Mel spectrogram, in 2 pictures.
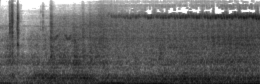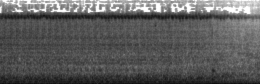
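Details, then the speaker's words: Isuzu NPR diesel truck, long idling with infrequent oil changes, customer says engine noisy: starts after short crank and idles with light rattling clatter from the top end plus belt chirp; valve train rattle. "heard belts and i hear some rattling valve train"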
